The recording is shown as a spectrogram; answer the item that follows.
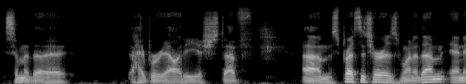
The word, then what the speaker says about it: sprezzatura: Is it Sprezzatura. Sprezzatura. Is that how you say it? You have to say it like this. So it's Italiano.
